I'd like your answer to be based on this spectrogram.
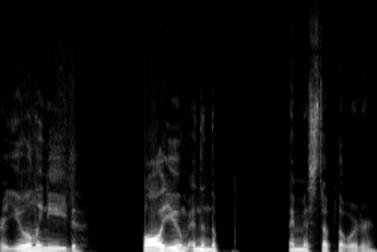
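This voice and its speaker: A man speaks at a moderate pace, with long, frequent pauses. The sound is dry with no echo, and the background is quiet. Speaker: game developer streamer; streamer. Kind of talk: live coding stream. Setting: livestream. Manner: halting. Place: home room. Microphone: studio mic.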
